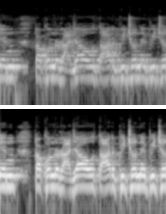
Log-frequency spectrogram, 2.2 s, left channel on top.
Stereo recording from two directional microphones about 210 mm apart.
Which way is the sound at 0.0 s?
50° right (ahead or behind).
